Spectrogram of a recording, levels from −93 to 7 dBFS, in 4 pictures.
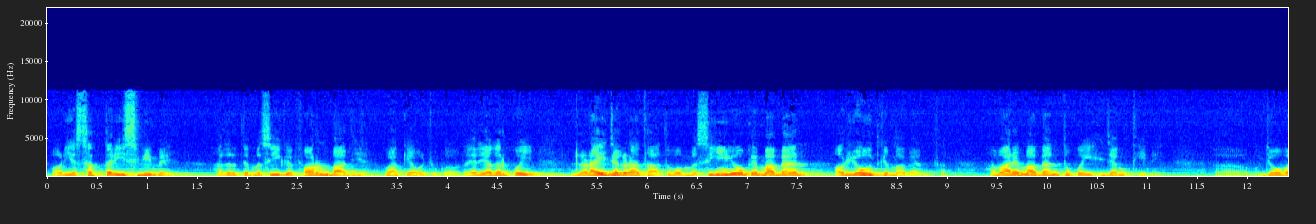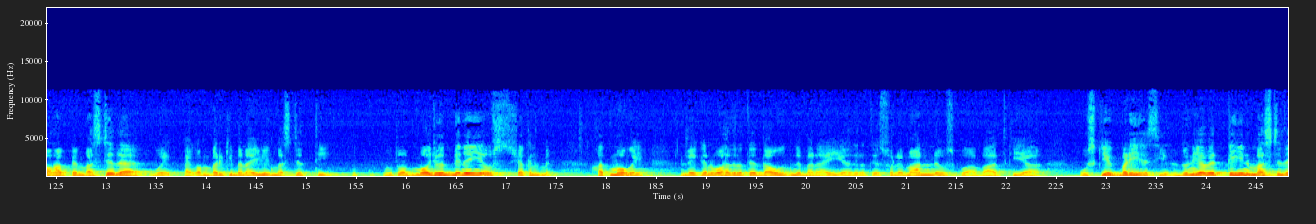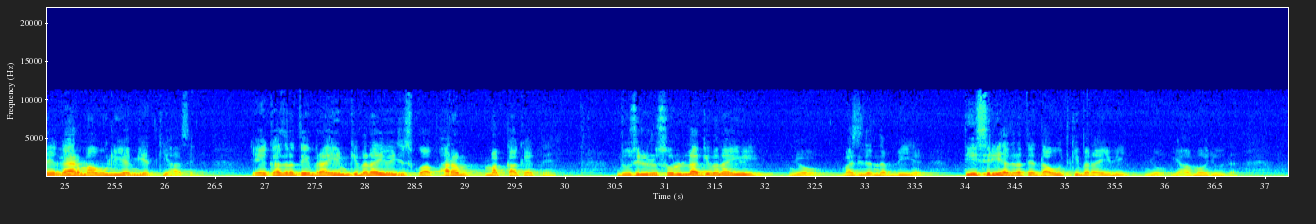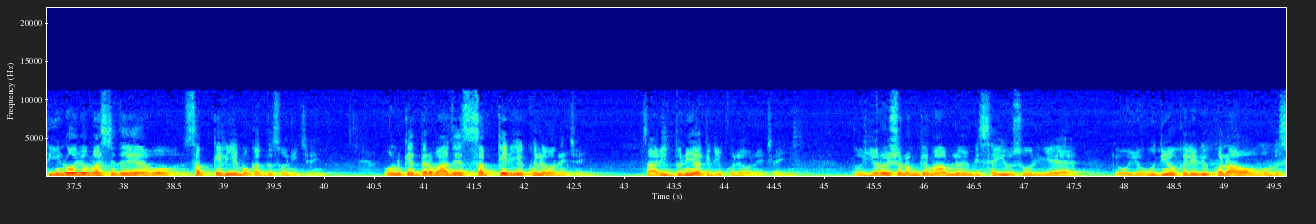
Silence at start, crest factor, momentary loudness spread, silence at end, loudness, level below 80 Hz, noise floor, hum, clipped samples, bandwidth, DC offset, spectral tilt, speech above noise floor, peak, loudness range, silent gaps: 0 s; 18 dB; 15 LU; 0 s; -19 LUFS; -40 dBFS; -39 dBFS; none; under 0.1%; 11 kHz; under 0.1%; -9.5 dB/octave; 21 dB; -2 dBFS; 5 LU; none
